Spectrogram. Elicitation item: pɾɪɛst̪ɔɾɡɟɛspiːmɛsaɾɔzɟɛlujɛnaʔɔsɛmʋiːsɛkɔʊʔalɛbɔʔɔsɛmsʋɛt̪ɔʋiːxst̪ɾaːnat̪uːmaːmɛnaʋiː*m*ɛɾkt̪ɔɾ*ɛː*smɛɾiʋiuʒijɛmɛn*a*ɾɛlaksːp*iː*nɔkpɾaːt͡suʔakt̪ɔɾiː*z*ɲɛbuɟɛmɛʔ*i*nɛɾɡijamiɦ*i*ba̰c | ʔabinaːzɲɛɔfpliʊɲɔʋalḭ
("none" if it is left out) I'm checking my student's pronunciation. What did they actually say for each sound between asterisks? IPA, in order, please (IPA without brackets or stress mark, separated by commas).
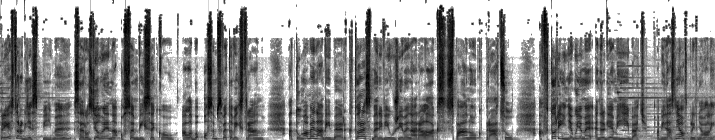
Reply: b, ɛː, a, aː, ɣ, ɛ, iː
